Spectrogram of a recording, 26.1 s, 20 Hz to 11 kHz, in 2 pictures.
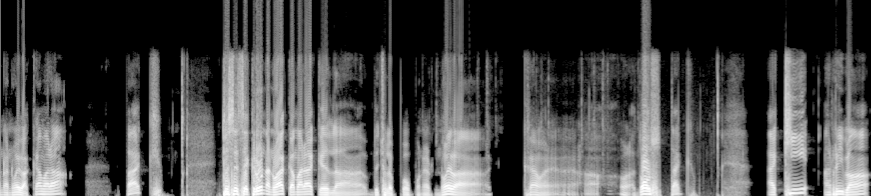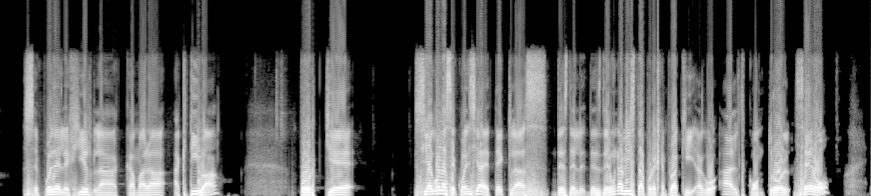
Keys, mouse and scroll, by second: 0.2 KP_4, 2.2 ctrl+s, 6.2-10.6 drag, 11.3-13.2 drag, 16.5-18.5 drag, 25.7-26.1 middle drag.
